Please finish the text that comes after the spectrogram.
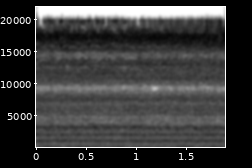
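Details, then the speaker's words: T-fal pressure canner depressurizing, gauge near the bottom of the blue: steady, even hiss of steam venting, slowing as pressure eases, no sputter or knock; normal. "This pressure is slowing down. You can tell from the steam, the sound of the steam. Alright, it's steady going, it's constantly going."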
